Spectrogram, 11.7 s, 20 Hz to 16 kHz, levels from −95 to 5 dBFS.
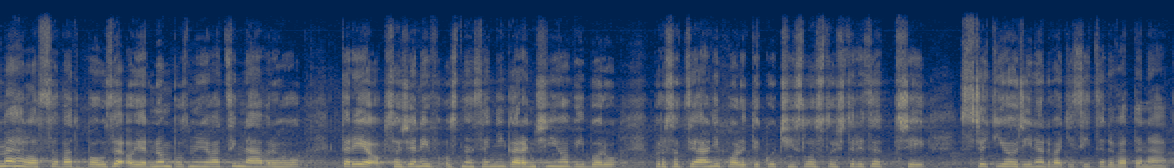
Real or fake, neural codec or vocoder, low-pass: real; none; 14.4 kHz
